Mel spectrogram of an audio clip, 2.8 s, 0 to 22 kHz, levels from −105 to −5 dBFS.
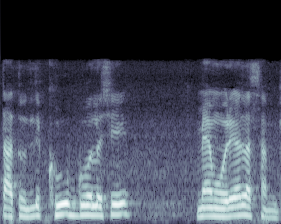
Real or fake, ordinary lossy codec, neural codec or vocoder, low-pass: real; AAC, 48 kbps; none; 7.2 kHz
